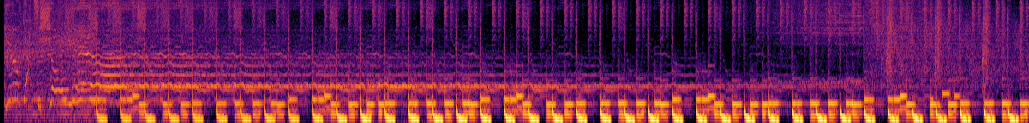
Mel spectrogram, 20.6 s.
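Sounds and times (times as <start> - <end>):
Ibiza music: 0.1 - 20.5.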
